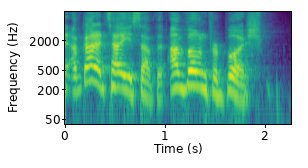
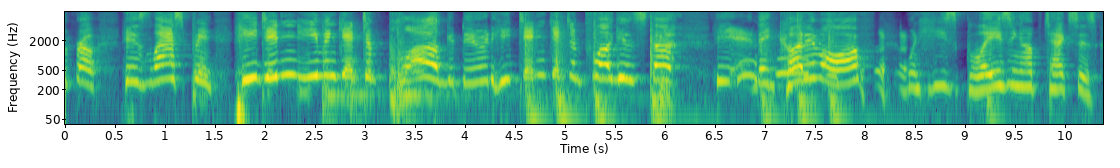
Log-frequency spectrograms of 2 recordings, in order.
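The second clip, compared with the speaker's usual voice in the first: incredulous rant; 11 semitones higher, 6 dB louder than usual. Real, not acted. Incredulous rant about the guest.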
